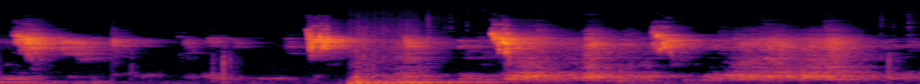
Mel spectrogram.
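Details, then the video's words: Happy budgerigar giving sharp chirps, each starting abruptly and trailing into a buzzy warble, spaced about a second apart, with a brief low rumble after the first pause. "Happy budgie chirping sound"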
